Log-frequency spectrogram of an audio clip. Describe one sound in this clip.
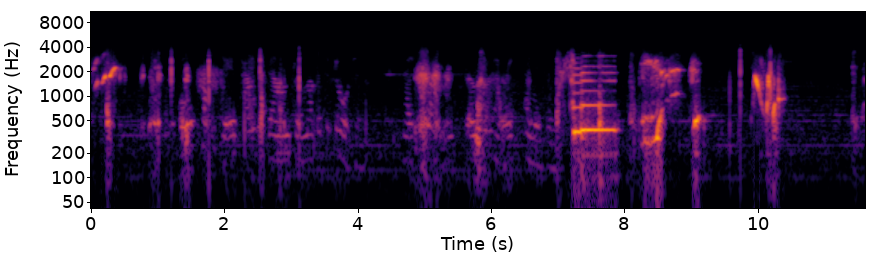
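An electronic toy plays short tunes and chimes as its buttons are pressed.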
